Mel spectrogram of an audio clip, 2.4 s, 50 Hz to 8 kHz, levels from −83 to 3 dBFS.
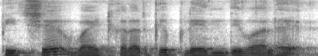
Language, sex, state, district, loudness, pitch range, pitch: Hindi, male, Telangana, Hyderabad, -14 LUFS, 105-115 Hz, 110 Hz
